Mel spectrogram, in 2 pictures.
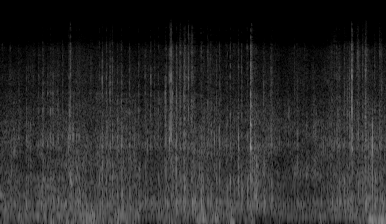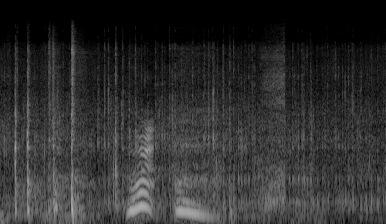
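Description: A bicycle frame clatters and clicks over bumps.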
